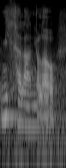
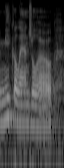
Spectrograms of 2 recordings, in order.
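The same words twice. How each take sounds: First: The name is said with Tuscan pronunciation. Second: The name is said with standard Italian pronunciation. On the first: "that would have been the Tuscan uh, pronunciation" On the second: "in Italian it would be Michelangelo"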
